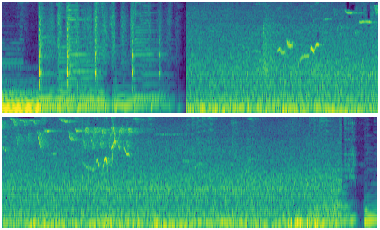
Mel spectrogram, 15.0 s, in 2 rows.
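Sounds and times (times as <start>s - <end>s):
songbirds chirping and singing: 3.9s - 14.3s.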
